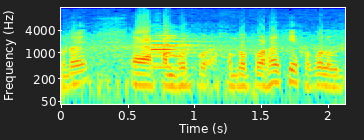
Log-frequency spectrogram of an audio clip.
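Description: A vehicle horn gives a short toot about half a second in, over a man speaking.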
